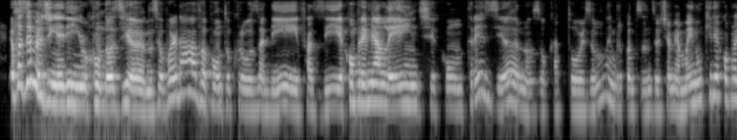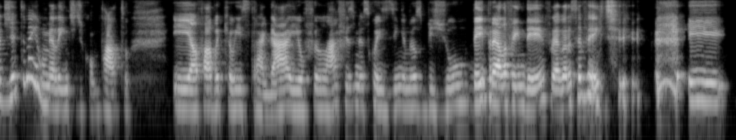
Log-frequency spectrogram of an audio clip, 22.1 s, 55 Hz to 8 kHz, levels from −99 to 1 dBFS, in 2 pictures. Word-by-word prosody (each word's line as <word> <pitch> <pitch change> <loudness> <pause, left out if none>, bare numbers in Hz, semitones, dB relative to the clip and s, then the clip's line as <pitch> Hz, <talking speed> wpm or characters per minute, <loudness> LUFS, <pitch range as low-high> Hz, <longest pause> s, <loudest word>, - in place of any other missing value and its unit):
Eu - - +7
fazia 405 +2 +9
meu 285 - +8
dinheirinho 195 -6 +3
com 195 -1 -2
12 175 +3 +5
anos, 155 -1 +1
eu 175 - -2
bordava 260 - -1
ponto 180 -1 -8
cruz 165 -2 -9
ali, 165 +2 -5
fazia. 165 +1 -4
Comprei 205 -1 +1
minha 210 0 +5
lente 190 -1 -1
com 175 -1 -11
13 200 - -8
anos 175 -9 -8
ou 150 -1 -16
14, 155 +1 -11
eu 160 - -9
não 215 +7 -16
lembro 200 -9 -12
quantos 165 -2 -10
anos 160 +1 -14
eu 160 - -9
tinha, 175 +2 -7
minha 165 -2 -6
mãe 170 +4 -4
não 215 +2 -6
queria 260 +3 -6
comprar 235 -2 -5
de 210 -2 -9
jeito 260 - -4
nenhum 475 - -2
minha 175 -3 -2
lente 165 0 -6
de 165 - -10
contato 150 -1 -4 0.6
e 170 -1 0
ela 160 0 +4
falava 170 +1 0
que 170 0 -13
eu - - -5
ia 165 - -8
estragar 165 0 +1
e 160 - -8
eu 160 -1 -5
fui 155 +2 -7
lá, 160 +2 -2
fiz 180 -1 -7
minhas 180 -2 -6
coisinha, 170 +1 -9
meus 175 +1 -7
biju, 170 +4 -12
dei 195 0 +7
para 200 - +6
ela 190 0 +7
vender, 185 -1 +1
falei: 165 -7 +1
"Agora 175 +3 0
você 255 +6 +1
vende". 395 +10 +2 0.9
E 215 - -1
175 Hz, 175 wpm, -22 LUFS, 165-200 Hz, 0.9 s, fazia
